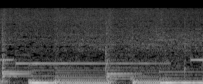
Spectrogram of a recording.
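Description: Enoki mushrooms and imitation crab sticks sizzling in hot cooking oil in a frying pan, a steady hiss that starts abruptly.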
